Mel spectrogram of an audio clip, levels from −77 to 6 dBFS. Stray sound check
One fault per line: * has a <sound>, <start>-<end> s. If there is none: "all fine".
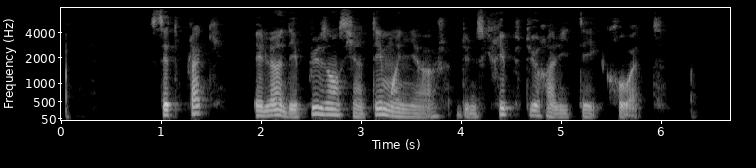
all fine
